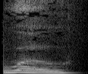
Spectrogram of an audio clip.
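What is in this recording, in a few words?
"woe", English, British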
